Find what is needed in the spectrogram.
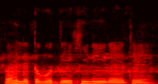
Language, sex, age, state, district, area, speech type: Urdu, male, 60+, Telangana, Hyderabad, urban, spontaneous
